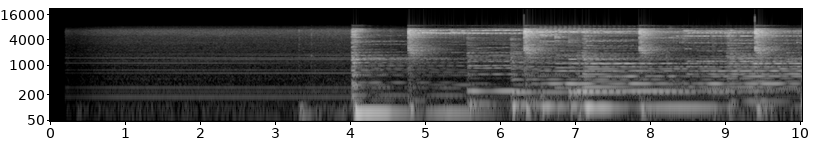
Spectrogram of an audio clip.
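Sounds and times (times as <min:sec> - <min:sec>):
electrical mains hum: 0:00.2 - 0:05.6.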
